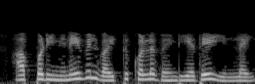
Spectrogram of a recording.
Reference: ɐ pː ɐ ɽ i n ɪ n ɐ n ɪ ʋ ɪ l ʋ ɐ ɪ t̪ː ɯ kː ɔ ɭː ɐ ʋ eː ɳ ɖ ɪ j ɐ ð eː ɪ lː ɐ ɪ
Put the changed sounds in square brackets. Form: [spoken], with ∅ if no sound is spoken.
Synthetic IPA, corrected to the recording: ɐ pː ɐ ɽ i n ɪ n ɐ [∅] ɪ ʋ ɪ l ʋ ɐ ɪ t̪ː ɯ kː ɔ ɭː ɐ ʋ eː ɳ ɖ ɪ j ɐ ð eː ɪ lː ɐ ɪ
